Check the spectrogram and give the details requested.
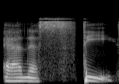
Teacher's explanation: It is weird and kind of difficult to go from the S to the TH in anesthesi. So your S may be more in the middle behind the teeth because it's getting ready to come forward for the TH, which is between the teeth. Anesthesi. So keep the airflow going as much as possible.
